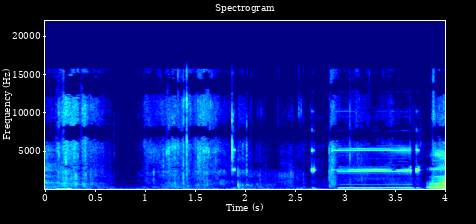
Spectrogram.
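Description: Scraping and rustling as soil and dry grass are handled at a dug hole, then near the end a steady electronic tone of just under a second from an XP MI-4 metal-detecting pinpointer, signalling metal in the hole.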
